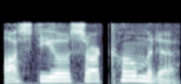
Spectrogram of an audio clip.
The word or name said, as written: osteosarcomata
